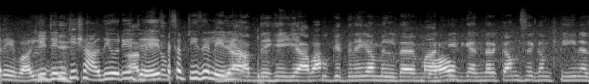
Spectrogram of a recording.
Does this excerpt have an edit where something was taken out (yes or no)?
yes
